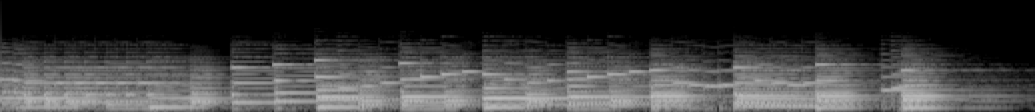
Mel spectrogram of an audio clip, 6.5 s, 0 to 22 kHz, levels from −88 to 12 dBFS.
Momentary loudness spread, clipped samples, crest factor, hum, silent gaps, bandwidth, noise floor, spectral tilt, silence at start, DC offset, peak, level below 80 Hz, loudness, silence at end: 5 LU; under 0.1%; 16 dB; none; none; 6 kHz; -42 dBFS; -9.5 dB/octave; 0 s; under 0.1%; -4 dBFS; -52 dBFS; -21 LUFS; 0.2 s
